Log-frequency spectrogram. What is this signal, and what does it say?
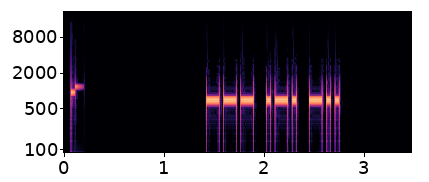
Morse code, heard as a keyed tone, about 28 wpm, 700 Hz. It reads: ORD
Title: Top Three Letter Combinations in Words 28wpm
